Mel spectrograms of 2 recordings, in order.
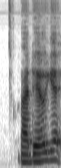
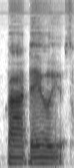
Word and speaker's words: Vidalia: my favorite and I think I tell you pronounce that place in Georgia at Vidalia Vidalia is where the sweet onions come from thank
